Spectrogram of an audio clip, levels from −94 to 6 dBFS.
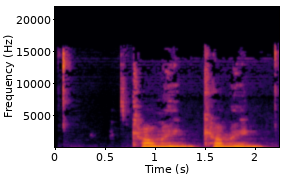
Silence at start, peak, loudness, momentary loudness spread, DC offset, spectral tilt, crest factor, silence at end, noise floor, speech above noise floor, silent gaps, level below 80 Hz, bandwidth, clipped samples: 0.1 s; -2 dBFS; -25 LUFS; 10 LU; under 0.1%; -5.5 dB/octave; 22 dB; 0 s; -65 dBFS; 41 dB; none; -58 dBFS; 16 kHz; under 0.1%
